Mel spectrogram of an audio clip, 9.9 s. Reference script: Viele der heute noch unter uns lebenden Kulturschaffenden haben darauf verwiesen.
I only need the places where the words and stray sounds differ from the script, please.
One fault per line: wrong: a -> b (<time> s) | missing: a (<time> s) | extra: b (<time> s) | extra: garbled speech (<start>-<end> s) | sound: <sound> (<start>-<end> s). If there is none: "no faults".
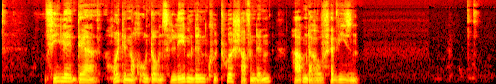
no faults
